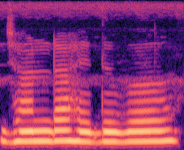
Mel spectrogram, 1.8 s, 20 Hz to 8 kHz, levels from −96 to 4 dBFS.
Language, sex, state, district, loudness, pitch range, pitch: Magahi, female, Jharkhand, Palamu, -10 LUFS, 195-205 Hz, 200 Hz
